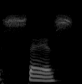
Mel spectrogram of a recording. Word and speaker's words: says: Você pode ter notado aqui, então, que a pronúncia é says, mas talvez alguns de vocês já tenham escutado say. Então, toda vez que tiver o S, a pronúncia não vai ser mais say, ok? Então, I say, eu digo. Agora, se eu quero falar que ela diz, she says, a pronúncia muda.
